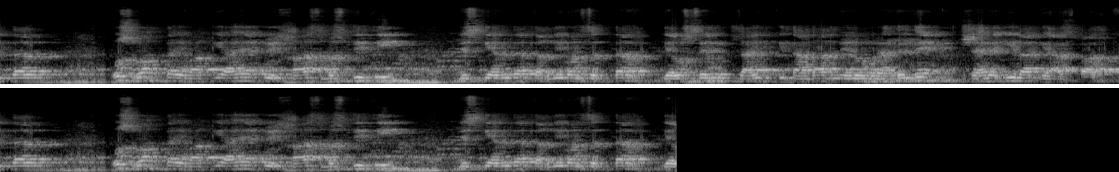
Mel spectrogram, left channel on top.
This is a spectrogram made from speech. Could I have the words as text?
اس وقت کا یہ واقعہ ہے، کوئی خاص بستی تھی جس کے اندر تقریباً 70 یا اس سے کچھ زائد کی تعداد میں لوگ رہتے تھے شہر ایلا کے آس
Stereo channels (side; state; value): right; drops out; at 6.8 s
